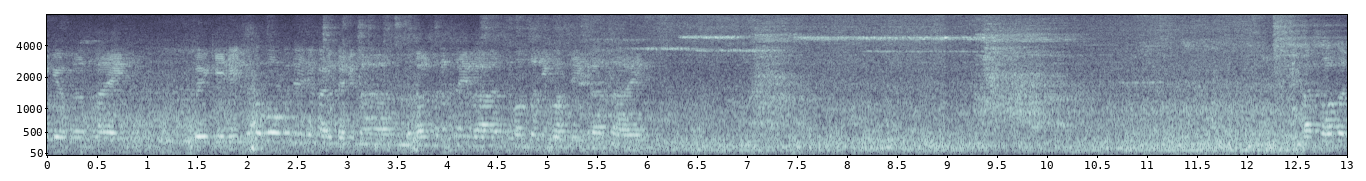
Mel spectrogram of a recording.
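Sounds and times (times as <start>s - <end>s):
train wheels rumbling on rails: 0.0s - 13.0s
high brake squeal: 5.8s - 13.0s
short hisses: 9.3s - 10.4s.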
